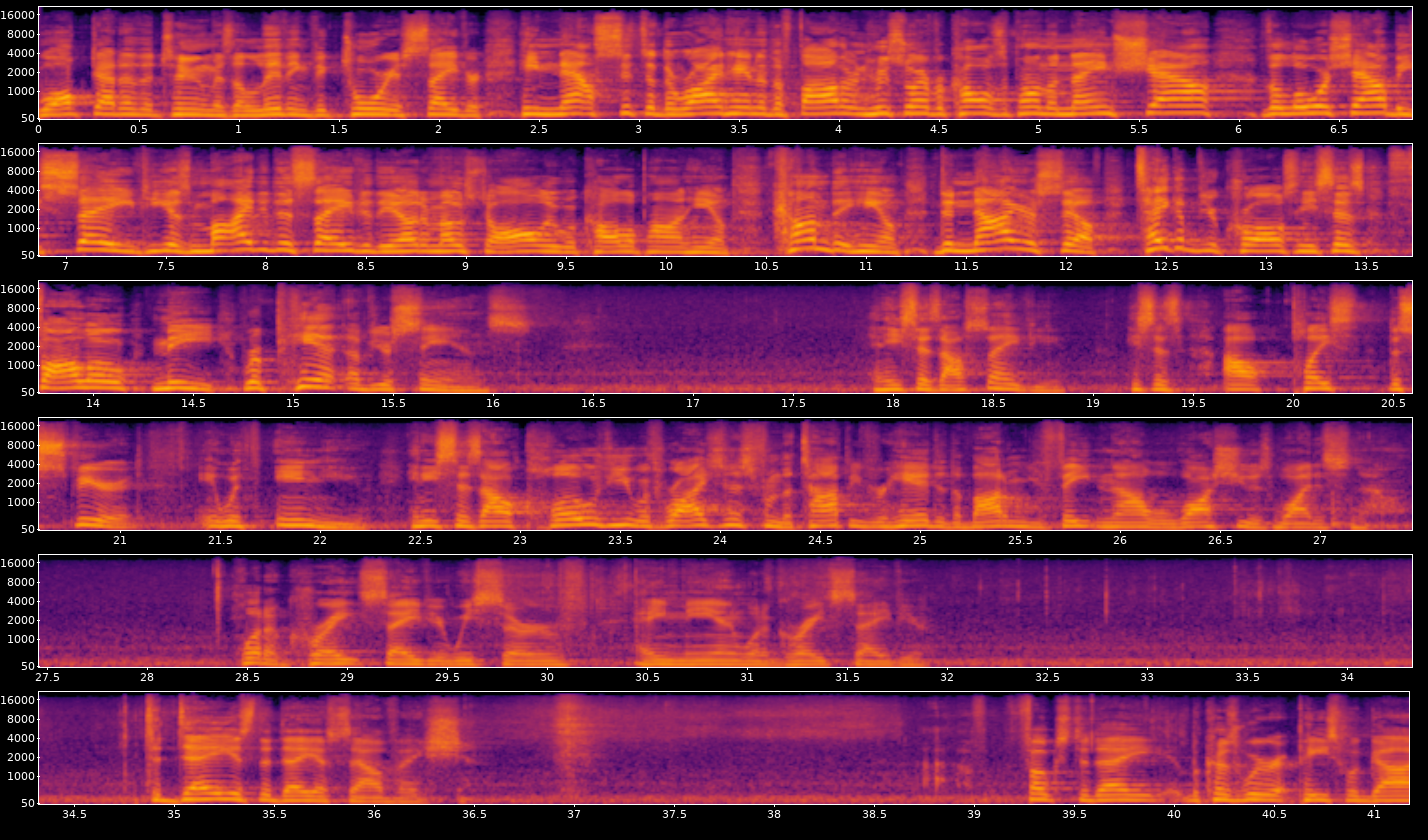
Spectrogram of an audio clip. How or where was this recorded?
large echoing room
